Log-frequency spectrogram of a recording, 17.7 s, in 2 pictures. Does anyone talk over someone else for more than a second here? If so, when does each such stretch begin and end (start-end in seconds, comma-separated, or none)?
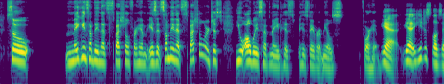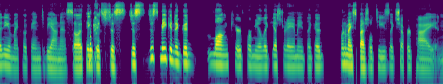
none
